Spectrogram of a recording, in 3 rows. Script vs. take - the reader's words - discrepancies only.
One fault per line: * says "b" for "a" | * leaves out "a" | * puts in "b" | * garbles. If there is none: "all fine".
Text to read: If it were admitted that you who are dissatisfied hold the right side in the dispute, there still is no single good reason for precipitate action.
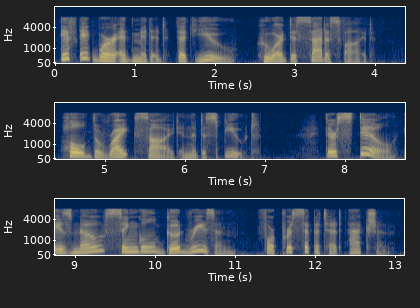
all fine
